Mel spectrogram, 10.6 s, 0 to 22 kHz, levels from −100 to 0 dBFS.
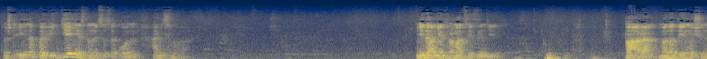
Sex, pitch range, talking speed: male, 105-130 Hz, 90 wpm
